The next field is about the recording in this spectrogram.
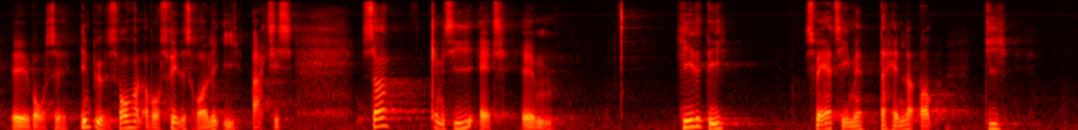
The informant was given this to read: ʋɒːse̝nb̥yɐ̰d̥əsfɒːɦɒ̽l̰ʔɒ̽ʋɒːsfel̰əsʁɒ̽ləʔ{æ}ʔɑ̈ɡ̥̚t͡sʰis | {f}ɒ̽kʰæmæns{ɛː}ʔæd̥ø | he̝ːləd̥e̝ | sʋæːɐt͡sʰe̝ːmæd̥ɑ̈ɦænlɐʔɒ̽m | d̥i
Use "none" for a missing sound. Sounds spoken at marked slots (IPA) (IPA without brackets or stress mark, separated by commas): i, s, iː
